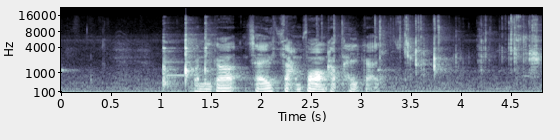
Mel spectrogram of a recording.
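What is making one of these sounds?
An egg cracks against the rim of a ceramic bowl.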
